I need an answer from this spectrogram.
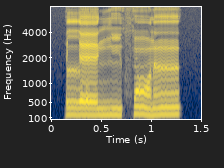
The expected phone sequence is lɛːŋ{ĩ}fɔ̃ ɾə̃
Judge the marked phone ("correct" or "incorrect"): correct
